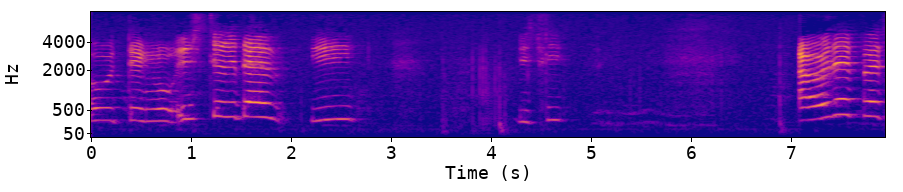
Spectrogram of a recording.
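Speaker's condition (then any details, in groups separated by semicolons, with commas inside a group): Cerebral palsy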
